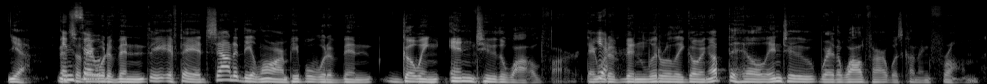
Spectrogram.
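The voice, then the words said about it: Thick Southern American accent. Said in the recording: “just exactly how thick my Southern accent is when I said fire.”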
